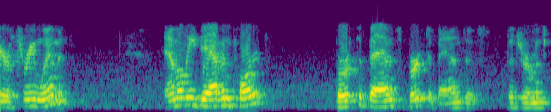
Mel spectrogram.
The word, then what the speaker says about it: Bertha Benz: Emily Davenport, Bertha Benz, as the Germans pronounce it, and Clara Ford.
